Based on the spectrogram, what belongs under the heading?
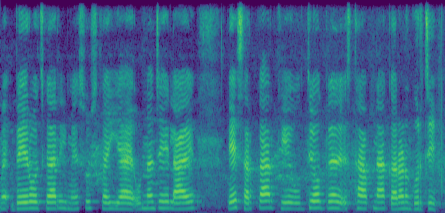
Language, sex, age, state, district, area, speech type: Sindhi, female, 45-60, Gujarat, Junagadh, urban, spontaneous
